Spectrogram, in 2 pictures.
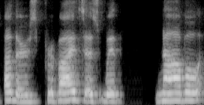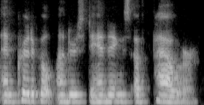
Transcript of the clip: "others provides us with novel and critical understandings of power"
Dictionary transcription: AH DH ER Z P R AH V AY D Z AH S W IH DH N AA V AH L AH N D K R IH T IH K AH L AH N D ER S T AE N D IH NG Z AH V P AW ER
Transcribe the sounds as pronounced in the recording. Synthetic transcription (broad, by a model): AH DH ER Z P R AH V AY D Z AH S W IH DH N AA V L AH N K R IH T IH K L AH N D ER S T AE N D IH NG Z AH V P AW ER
